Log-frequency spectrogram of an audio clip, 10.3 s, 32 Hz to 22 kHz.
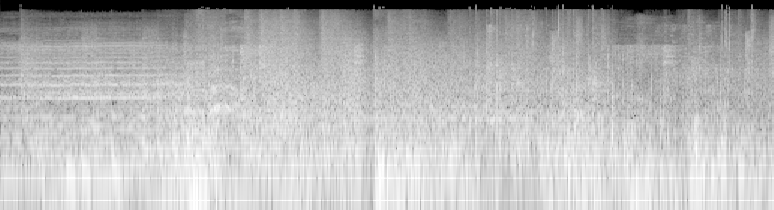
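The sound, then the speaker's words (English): An explosion detonating in a basement gives a loud, dense roar of crashing, rumbling noise that stays heavy across the whole stretch, with scattered thuds and a thin steady tone running through it. “Basement level. Point of detonation. 1 second after detonation.”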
